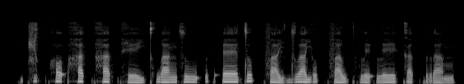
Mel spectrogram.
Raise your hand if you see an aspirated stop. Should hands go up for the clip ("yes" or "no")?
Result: yes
